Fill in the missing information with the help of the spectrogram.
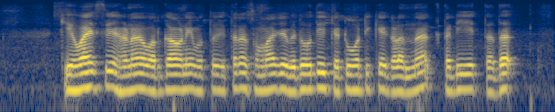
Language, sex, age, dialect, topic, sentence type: Kannada, male, 60-100, Dharwad Kannada, banking, statement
